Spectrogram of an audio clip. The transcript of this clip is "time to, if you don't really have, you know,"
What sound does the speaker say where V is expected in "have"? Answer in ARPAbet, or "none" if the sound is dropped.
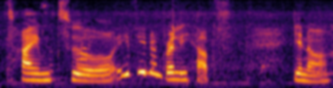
P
